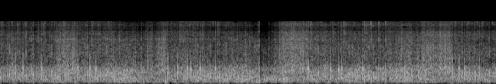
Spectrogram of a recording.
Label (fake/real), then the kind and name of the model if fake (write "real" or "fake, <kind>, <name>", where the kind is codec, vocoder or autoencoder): real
